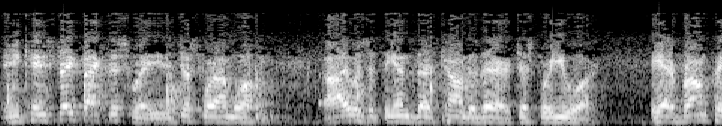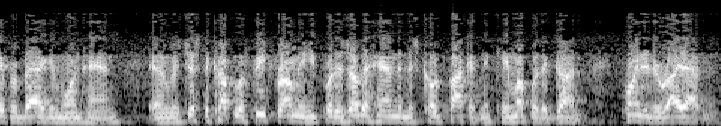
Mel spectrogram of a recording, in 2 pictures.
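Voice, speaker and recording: Actor as an older shopkeeper, bright and tense, earnest retelling, dull radio-drama sound. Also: male voice, medium pitch, a little fast, close to an everyday voice. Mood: recounting. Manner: earnest, step-by-step recounting. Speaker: robbery victim and witness. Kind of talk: 1950s radio crime drama acting. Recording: dull old radio broadcast with faint hiss.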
